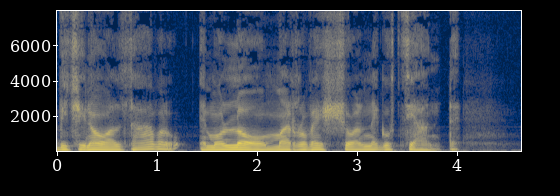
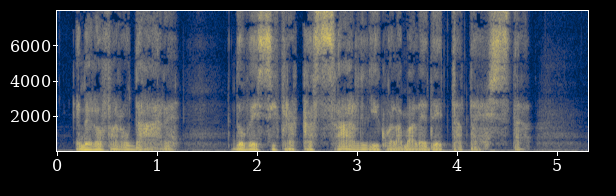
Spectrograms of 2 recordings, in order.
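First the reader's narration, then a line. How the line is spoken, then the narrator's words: Fat man growling. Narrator (Italian): ringhiò il grasso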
